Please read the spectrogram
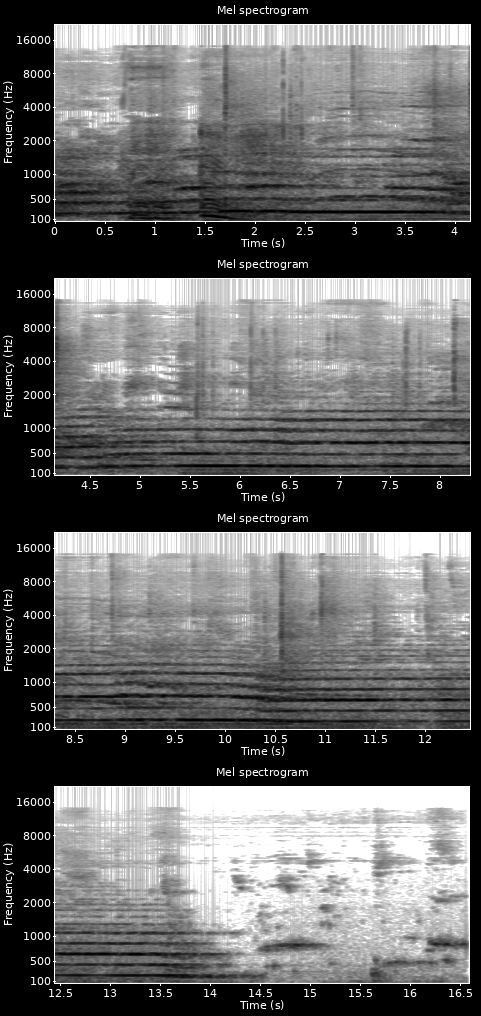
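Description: Muezzin's call to prayer for Isha: one long, drawn-out sung phrase held for about fourteen seconds, then fading out near the end.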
